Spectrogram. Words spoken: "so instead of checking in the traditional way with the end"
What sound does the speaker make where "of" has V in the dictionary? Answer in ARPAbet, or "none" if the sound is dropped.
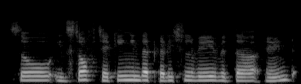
P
